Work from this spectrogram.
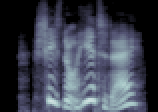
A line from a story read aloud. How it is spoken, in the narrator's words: Planchet said cheerfully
